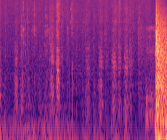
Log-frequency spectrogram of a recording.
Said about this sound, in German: Auf einmal riss jemand die Tür auf.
